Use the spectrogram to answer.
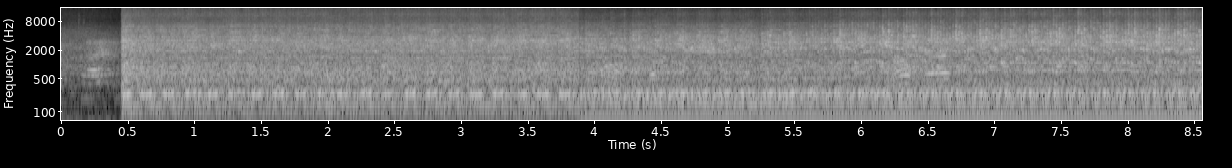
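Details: Jeep YJ idling right after first start following floor and wiring work, after an earlier no-injector-pulse, no-fuel attempt; engine catches fast and idles evenly, exhaust leak puffing audibly (newly built exhaust leaks).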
